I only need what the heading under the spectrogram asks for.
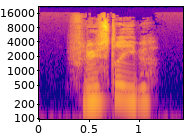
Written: flystribe

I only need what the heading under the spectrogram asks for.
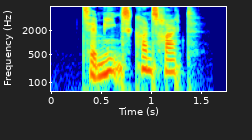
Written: terminskontrakt

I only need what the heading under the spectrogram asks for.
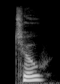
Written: tog

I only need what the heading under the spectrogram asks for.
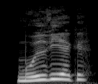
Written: modvirke

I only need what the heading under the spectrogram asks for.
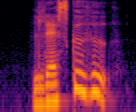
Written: laskethed

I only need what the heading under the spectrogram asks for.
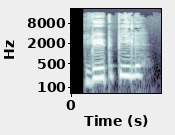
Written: løbebille

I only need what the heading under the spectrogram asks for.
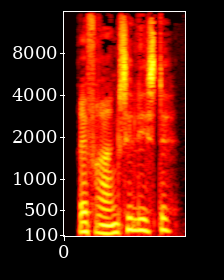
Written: referenceliste

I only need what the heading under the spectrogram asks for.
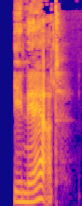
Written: inert

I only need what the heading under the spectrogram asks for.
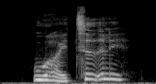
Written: uhøjtidelig

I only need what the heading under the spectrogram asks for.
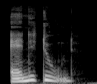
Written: andedun

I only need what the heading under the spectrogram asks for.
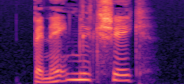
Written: bananmilkshake

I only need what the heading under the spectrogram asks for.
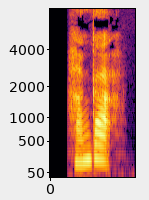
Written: hangar

